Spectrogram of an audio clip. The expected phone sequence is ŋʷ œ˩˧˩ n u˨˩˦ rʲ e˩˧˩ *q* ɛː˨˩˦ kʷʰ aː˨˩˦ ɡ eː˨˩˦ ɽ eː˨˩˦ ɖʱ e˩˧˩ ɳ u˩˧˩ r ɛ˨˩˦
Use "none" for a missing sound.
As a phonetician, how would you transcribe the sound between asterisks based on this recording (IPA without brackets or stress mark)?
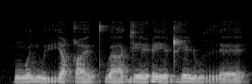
q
